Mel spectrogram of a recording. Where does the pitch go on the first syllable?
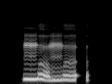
falling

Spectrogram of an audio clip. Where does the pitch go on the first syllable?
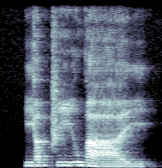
high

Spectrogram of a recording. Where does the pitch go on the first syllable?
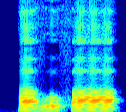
low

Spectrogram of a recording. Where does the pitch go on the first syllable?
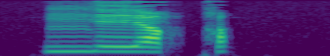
high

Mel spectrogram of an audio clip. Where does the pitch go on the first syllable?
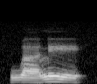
low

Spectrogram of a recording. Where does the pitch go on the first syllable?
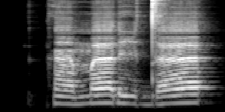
low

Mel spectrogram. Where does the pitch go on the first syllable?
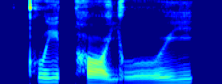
high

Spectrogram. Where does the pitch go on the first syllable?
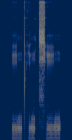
low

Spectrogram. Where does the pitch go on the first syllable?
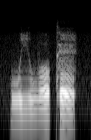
low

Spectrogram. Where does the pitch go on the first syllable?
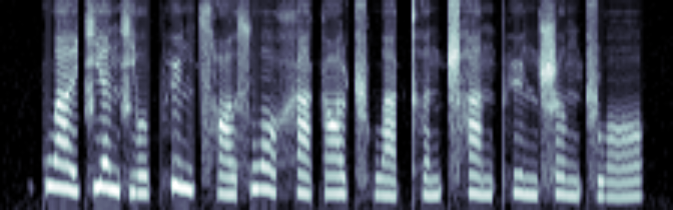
falling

